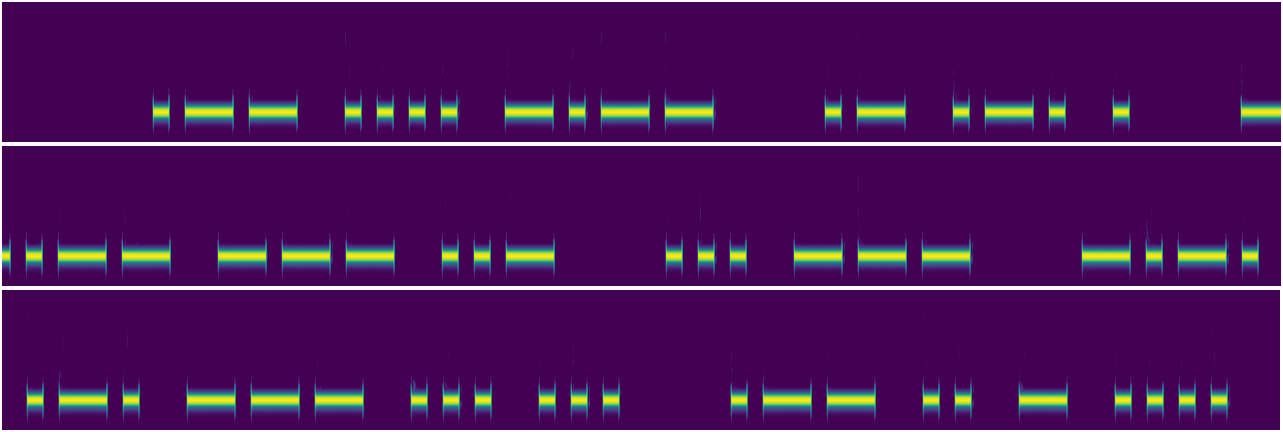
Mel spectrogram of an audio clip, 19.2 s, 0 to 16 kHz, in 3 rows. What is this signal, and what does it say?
Morse code, heard as a keyed tone, about 15 wpm, 700 Hz. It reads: WHY ARE YOU SO CROSS WITH
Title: Sentences from Top 1000 Words - Review Part 1 - 15wpm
